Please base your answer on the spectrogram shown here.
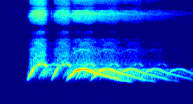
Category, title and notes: Sound effects > Human sounds and actions
A stylized Wolf Whistle
whistling, whistle, wolf, salutation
